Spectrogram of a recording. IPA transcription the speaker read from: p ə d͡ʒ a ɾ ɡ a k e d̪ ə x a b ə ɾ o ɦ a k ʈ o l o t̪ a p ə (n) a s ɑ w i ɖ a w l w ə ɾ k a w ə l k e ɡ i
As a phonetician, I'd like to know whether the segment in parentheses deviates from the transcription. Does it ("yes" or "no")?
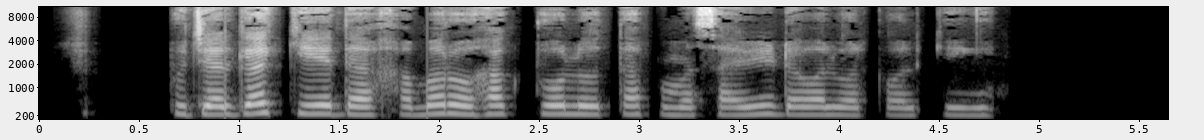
yes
